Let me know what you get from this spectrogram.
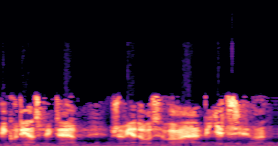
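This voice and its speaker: A man's voice: mid-range voice, steady tone, fast, close to an everyday voice. Man playing an anxious caller, noisy line. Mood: anxious, subdued. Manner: hesitant, worried. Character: anxious man pleading with police about his friend. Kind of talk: French radio mystery drama acting.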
